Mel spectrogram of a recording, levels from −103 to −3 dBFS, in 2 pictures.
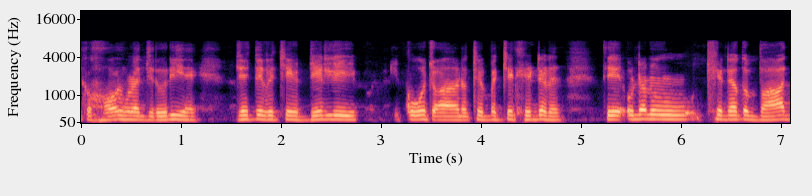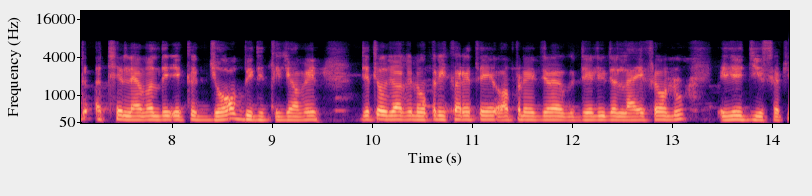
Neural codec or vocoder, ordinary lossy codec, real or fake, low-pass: codec, 32 kHz, 1.9 kbps, SNAC; none; fake; 7.2 kHz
